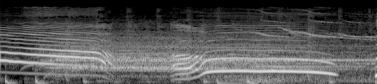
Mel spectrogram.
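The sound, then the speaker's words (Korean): An audience at a KBS radio dance party segment cheers loudly when asked to shout again, with many high-pitched overlapping screams and shouts that rise and hold for about three seconds before cutting off. “함성 소리 왜 이래 지만 다시 소리 질러!”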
